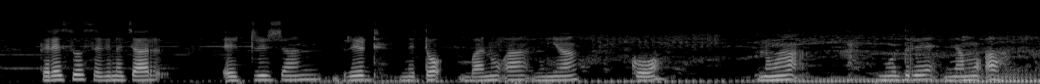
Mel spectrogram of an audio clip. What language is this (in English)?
Santali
